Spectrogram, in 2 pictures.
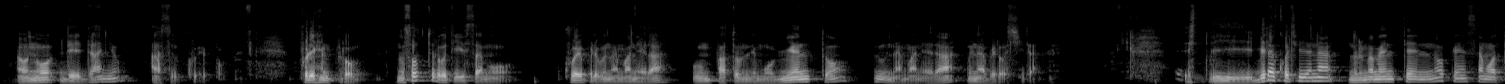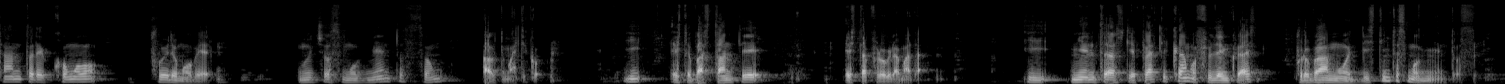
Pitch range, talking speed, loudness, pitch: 95-140 Hz, 110 wpm, -28 LUFS, 115 Hz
